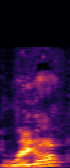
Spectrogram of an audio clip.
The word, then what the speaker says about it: Rheia: box opening of a minifee Raya I believe it's how you say it rh e IA she was a Christmas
